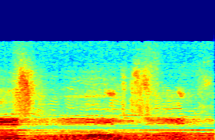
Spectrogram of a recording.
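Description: Small choir singing, over sustained low organ notes, with the long ringing of a large stone church.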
